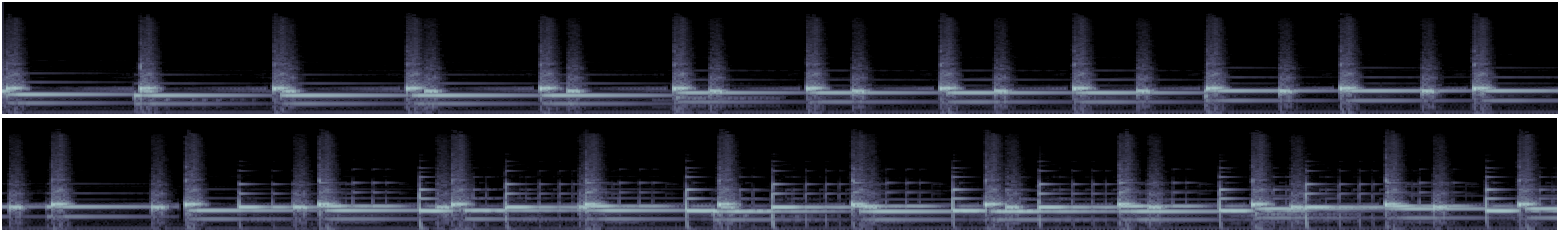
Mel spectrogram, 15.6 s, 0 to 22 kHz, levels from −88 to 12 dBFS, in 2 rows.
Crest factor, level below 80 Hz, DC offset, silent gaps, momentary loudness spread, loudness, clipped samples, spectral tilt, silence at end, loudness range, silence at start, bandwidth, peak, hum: 14 dB; -58 dBFS; under 0.1%; none; 7 LU; -23 LUFS; under 0.1%; -4.5 dB/octave; 0 s; 4 LU; 0 s; 13 kHz; -8 dBFS; none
